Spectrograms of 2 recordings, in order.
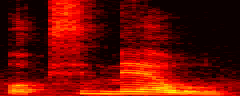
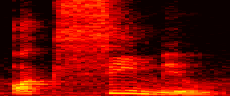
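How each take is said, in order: First: The stress falls on the last syllable. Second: The stress falls before the last syllable. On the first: The speaker calls it right. "é oximel" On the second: The speaker calls it wrong. "não é oxímel"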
